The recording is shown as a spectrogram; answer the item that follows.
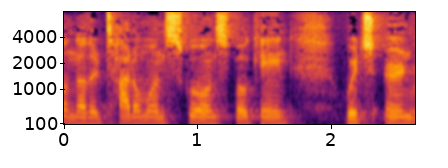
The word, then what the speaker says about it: Spokane: It's pronounced Spokane. You did pretty well.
